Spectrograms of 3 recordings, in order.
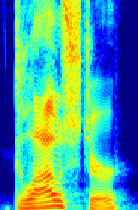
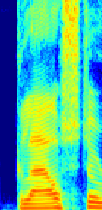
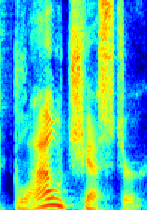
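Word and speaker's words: Gloucester: to live off of the tube stop its Glouster right is how you pronounce it Glouster Road but it's spelled Glau Chester oh yeah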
